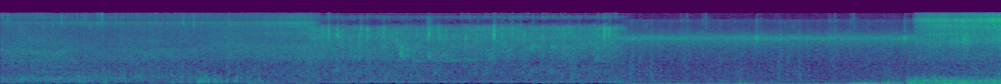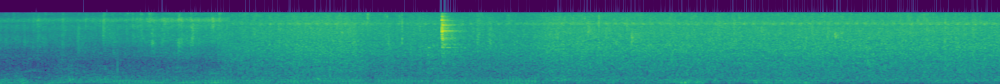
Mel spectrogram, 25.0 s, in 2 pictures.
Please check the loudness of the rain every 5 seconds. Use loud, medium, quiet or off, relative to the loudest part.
quiet, quiet, quiet, loud, loud.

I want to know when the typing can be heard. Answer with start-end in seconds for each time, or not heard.
not heard.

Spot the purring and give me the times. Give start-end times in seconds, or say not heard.
10.6-19.3.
